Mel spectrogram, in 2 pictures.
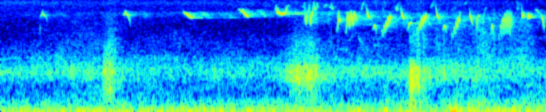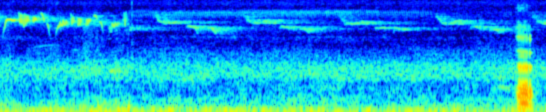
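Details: During a morning bird walk at Samford Eco-corridor near Brisbane, Australia, a Red-backed Fairywren gives a thin, very high, reeling trill lasting about three seconds, with soft clicks and a low background rumble.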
